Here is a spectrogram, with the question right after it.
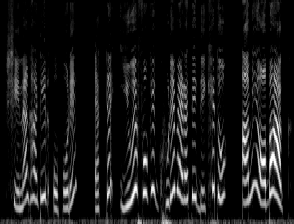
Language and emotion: Bengali, surprised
